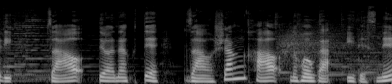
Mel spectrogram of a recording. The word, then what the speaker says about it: 早上好: 早上好、早上好。 – これは早い遅いの早いという字、早朝の早という字に上、そして好きと書いて早上好と発音しますね。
